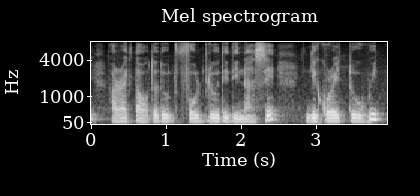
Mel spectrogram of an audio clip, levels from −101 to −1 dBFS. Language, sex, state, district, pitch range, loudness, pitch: Nagamese, male, Nagaland, Dimapur, 110-115 Hz, -17 LUFS, 115 Hz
